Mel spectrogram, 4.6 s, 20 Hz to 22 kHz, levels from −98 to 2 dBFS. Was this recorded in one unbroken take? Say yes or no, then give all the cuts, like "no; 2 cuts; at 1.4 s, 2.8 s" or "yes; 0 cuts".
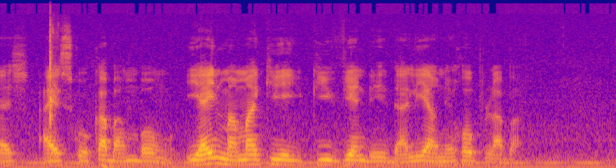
no; 1 cut; at 1.3 s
